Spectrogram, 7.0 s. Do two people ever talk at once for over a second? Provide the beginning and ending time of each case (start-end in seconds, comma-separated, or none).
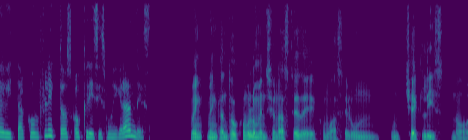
none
